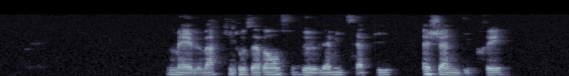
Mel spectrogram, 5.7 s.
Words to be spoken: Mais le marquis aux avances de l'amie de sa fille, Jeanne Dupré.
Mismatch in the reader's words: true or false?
false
